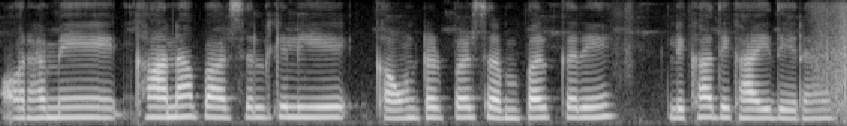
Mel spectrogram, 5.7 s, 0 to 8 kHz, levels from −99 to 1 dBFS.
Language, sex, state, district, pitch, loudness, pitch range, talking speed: Hindi, female, Madhya Pradesh, Bhopal, 225 Hz, -18 LUFS, 215-230 Hz, 160 wpm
